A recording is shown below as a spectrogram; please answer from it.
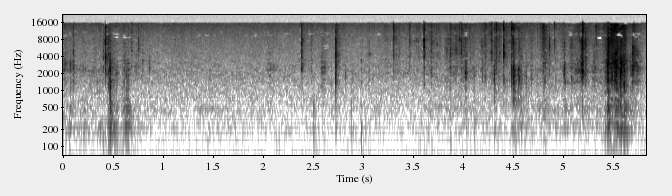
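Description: A purple, ridged bar of dry soap is held in the hand while a utility knife scores it and fingers crunch and crumble the cut pieces. Quiet, crisp, bright crackles and dry snaps come in scattered bursts, building to a denser, louder crunch at the end.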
